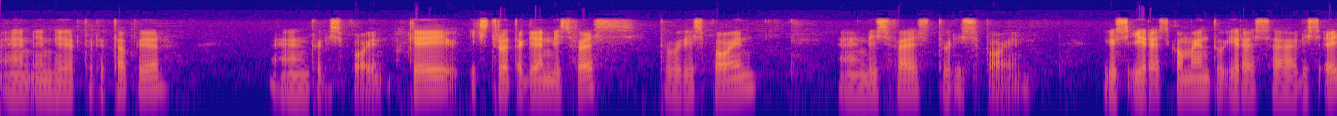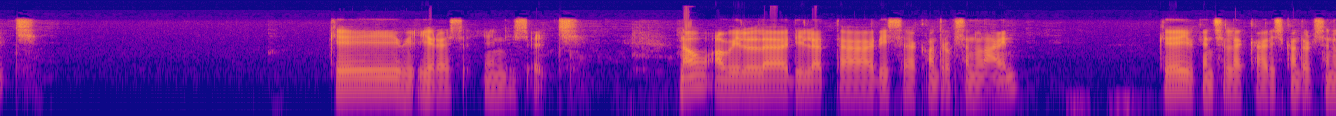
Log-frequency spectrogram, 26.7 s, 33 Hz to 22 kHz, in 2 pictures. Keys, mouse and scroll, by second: 3.7-5.0 scroll down 1, 5.0 click, 15.9 middle click, 17.7 click, 19.5-19.8 scroll down 1, 21.4 click, 24.2 Delete, 25.1 click.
